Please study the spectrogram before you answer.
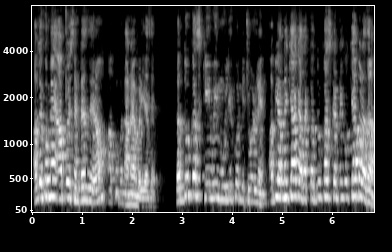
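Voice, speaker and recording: A man's voice: sits high, animated, quick pace, a little mellow. Man teaching vocabulary in a roomy classroom. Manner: quizzing and repeating answers. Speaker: English teacher. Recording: roomy, distant, dull classroom audio.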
